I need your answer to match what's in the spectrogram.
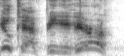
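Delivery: shrill, high-pitched yell at full volume. Game master voicing a character who yells at a player's character: yelling. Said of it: "He yells at you".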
